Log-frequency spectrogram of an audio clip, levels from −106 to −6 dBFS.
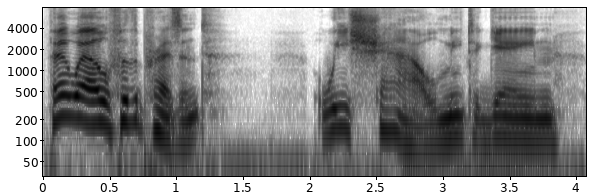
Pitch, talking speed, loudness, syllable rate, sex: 130 Hz, 120 wpm, -17 LUFS, 3.8 syllables/s, male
